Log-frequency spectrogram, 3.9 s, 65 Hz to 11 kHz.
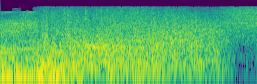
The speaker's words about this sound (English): There was drama in the skies of Quahog today as a transnational 767 was forced to make a crash landing.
